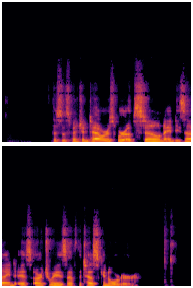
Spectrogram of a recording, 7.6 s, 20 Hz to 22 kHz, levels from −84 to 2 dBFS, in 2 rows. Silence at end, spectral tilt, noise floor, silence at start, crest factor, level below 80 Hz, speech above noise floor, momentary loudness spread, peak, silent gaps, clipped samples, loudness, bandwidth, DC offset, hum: 0.35 s; -4 dB/octave; -79 dBFS; 1.05 s; 20 dB; -70 dBFS; 58 dB; 14 LU; -4 dBFS; none; under 0.1%; -21 LUFS; 12.5 kHz; under 0.1%; none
